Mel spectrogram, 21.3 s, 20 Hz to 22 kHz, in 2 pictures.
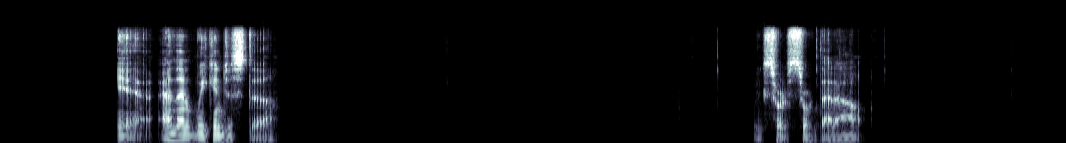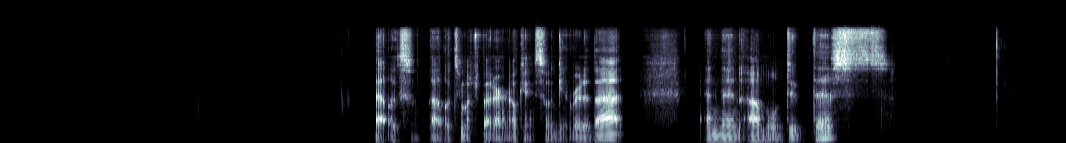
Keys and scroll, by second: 0.4 super+v, 16.1 BackSpace, 20.5 super+j.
